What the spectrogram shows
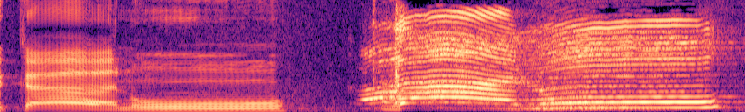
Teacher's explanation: واو ساکن سے پہلے پیش تو واو مدہ تو اس کو کھینچیں گے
